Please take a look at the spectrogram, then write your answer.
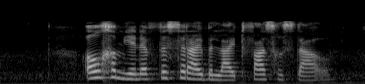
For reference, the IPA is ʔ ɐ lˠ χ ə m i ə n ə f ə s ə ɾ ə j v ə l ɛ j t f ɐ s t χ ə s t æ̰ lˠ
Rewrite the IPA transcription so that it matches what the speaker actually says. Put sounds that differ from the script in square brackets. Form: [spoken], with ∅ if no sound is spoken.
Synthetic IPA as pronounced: ʔ ɐ lˠ χ ə m i ə n ə f ə s ə ɾ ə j [b] ə l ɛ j t f ɐ s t χ ə s t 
